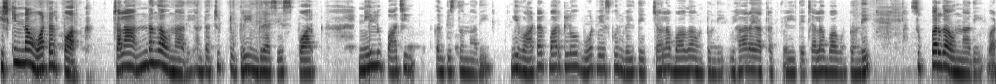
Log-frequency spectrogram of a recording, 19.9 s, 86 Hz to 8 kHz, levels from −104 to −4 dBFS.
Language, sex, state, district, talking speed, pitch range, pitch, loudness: Telugu, female, Andhra Pradesh, Anantapur, 95 wpm, 165-205 Hz, 175 Hz, -23 LUFS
